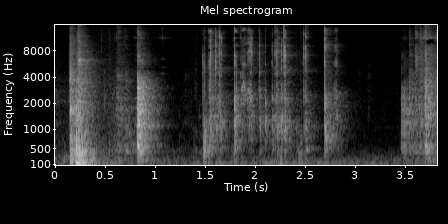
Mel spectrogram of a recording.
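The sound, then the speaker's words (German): The door of a small, fairly sterile, warm room is pushed shut, a series of sharp knocks and clattering clicks spread over a few seconds as it swings, bumps and latches, with no talking. “Machen wir mal die Tür zu.”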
